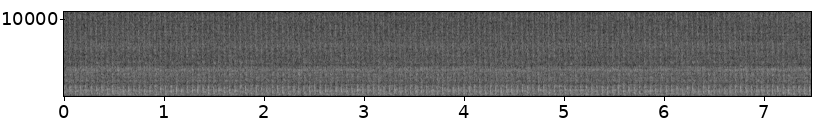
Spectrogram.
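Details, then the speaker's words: A 12-year-old with cystic fibrosis uses an airway clearance vest at the end of a treatment: steady, rapid mechanical thrumming, about 190 pulses a minute, shaking the chest to break up thinned mucus. "the vest machine it breaks up the thin mucus even more"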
